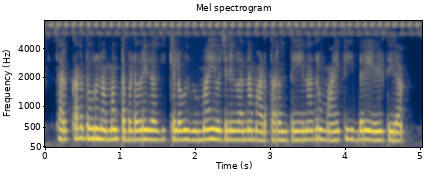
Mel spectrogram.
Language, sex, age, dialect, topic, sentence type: Kannada, female, 18-24, Central, banking, question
